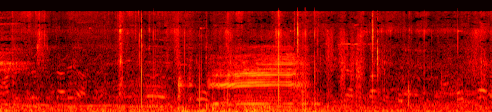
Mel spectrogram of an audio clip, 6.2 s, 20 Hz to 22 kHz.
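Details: Khillari cow, sold as a two-litre milker, at the Sangola cattle market, 5 May 2024. A nasal moo swells midway through, surrounded by steady crowd noise and people talking.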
